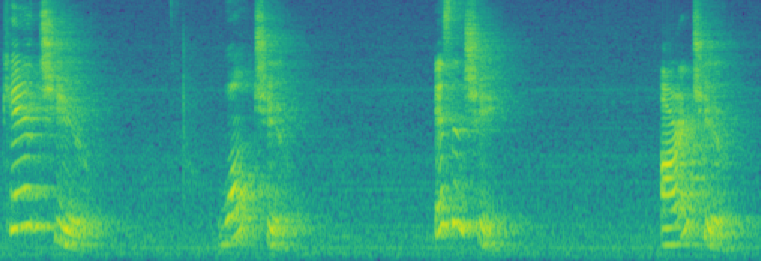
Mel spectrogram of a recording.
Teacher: questions are supposed to go down can't you won't you isn't she aren't you not up aren't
